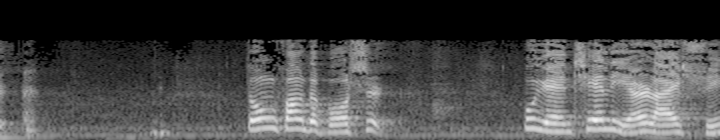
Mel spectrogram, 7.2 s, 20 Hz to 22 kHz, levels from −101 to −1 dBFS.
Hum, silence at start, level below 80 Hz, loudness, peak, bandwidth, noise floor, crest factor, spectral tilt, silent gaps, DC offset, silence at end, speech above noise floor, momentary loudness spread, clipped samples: none; 0 s; -54 dBFS; -17 LUFS; 0 dBFS; 8 kHz; -50 dBFS; 20 dB; -2.5 dB/octave; none; under 0.1%; 0 s; 34 dB; 14 LU; under 0.1%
